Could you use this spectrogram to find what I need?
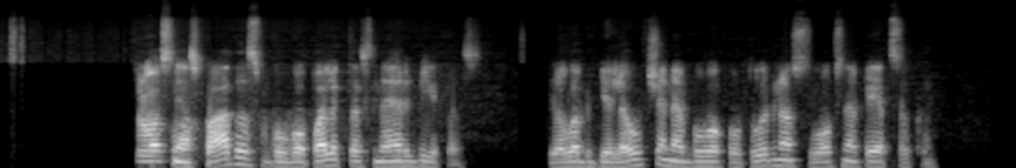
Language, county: Lithuanian, Vilnius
